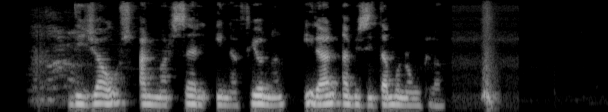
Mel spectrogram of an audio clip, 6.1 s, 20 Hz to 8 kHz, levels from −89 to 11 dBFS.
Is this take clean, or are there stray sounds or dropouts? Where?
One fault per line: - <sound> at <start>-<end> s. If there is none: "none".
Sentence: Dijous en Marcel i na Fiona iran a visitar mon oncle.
- whoosh at 4.8-5.0 s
